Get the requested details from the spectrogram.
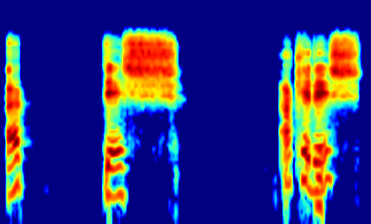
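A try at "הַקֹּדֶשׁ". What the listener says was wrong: Yeah, but there's an O right there. Don't leave that out. Akodesh.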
